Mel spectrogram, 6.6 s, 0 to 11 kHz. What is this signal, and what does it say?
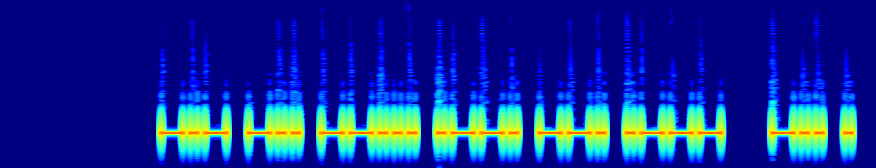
Morse code, heard as a keyed tone, about 22 wpm, 700 Hz. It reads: KD7PGJ DE
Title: USA Callsign DE Callsign 22wpm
